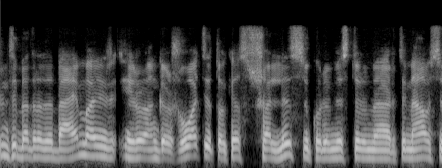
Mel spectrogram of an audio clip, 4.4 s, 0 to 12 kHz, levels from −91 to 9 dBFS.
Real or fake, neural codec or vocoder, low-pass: real; none; 7.2 kHz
